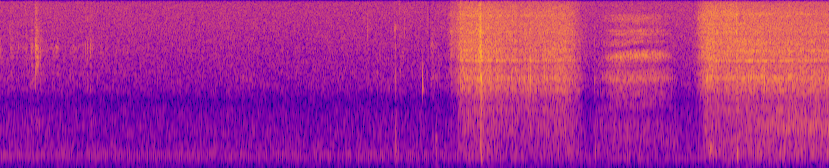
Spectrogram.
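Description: Faint room tone with a couple of light ticks, then two loud, hissy breaths through the nose about three and a half and five and a half seconds in, with a faint whistle between them.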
